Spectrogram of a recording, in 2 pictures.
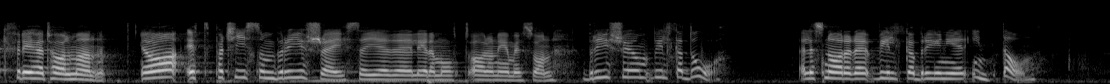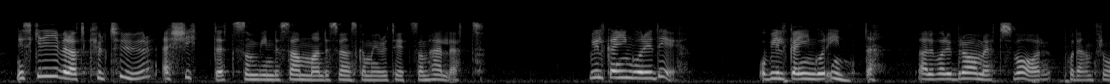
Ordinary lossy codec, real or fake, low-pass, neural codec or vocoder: none; real; 7.2 kHz; none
